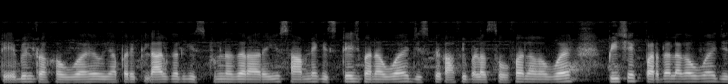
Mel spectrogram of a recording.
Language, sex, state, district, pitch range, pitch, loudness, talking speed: Hindi, male, Chhattisgarh, Bilaspur, 120-130 Hz, 125 Hz, -21 LUFS, 295 wpm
